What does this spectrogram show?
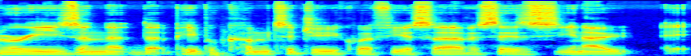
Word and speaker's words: Jukwa: doing currently, and that's Jukhwa, isn't it? Is that pronounced right? Nearly right. And it's quite often pronounced like that, but it's really Jukwa, and it means platform in Swahili.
